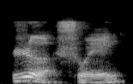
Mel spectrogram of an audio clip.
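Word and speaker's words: 热水: Kalau air panas di bahasa Mandarin biasanya diucapkan dengan re shui, re shui, re itu panas, shui air, re shui.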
